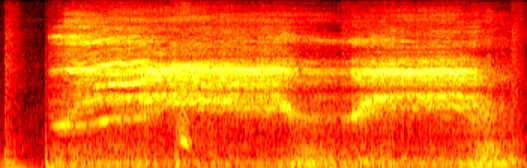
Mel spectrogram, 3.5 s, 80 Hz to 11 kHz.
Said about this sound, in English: This guy's recording the baby screaming on the plane, and he thinks it sounds like R2-D2 from Star Wars. Okay. He has posted the video. Right. Here's what it sounds like.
